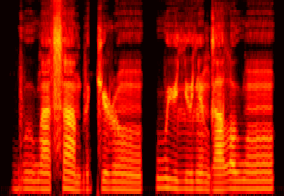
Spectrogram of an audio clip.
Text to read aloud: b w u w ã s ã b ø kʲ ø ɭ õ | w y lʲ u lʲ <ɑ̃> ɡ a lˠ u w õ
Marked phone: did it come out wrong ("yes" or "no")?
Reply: yes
